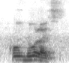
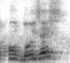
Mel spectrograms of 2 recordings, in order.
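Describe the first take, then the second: First: "Condulas" with L in place of Z, said softer; correct contracted form. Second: "Conduz-as" with a buzzing Z link and a rising end; awkward uncontracted form. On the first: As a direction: say "Condulas" as one word, stressed on "du". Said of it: "Mas é o correto". ("Condulas" com L, tônica no "du", mais baixo) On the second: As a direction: offer up the odd "Conduz-as", lifting the end. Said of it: "Vê como ia ficar estranho". ("Conduz-as" com Z, subindo no fim) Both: Shown as a demonstration.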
